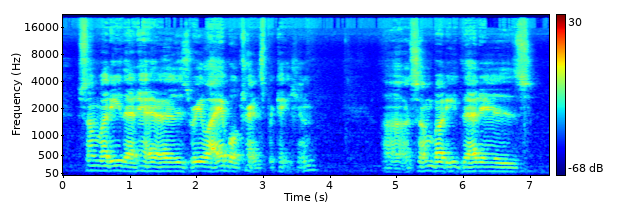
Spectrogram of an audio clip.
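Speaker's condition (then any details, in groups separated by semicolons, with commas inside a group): Cerebral palsy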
